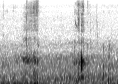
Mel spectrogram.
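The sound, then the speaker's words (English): Slurping from a British cup of tea: two soft, airy sucking sips, the second slightly sharper, faint over a quiet background with no talk. “the slurp of a British cup of tea”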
